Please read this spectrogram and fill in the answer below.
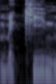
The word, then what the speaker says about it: McKeon: Nee, Kaylee McKeon, Entschuldigung, Kaylee McKeon, beide sehr ähnlich geschrieben, Emma McKean mit K-E-O-N und Kaylee McKeon, K-E-O-W-N. Auch hier mal schön die wirklich native australische Aussprache zu hören, dann kriegt man auch mal mit, dass dass die Emma, die 100 Delfin-Schwimmerin, eher McKean mit Doppel-I quasi gesprochen wird und McKeon noch so ein kleines O mit drin hat.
